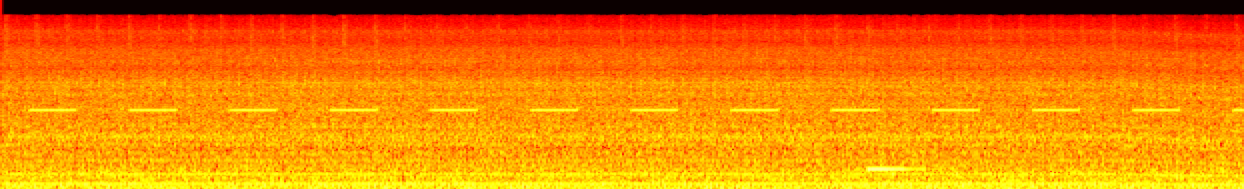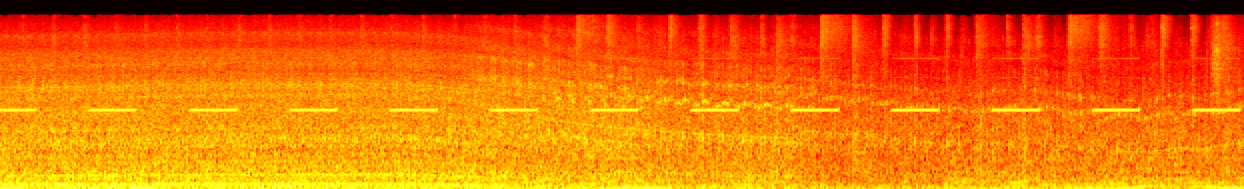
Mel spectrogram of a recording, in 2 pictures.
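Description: A reversing alarm beeps at an even pace.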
